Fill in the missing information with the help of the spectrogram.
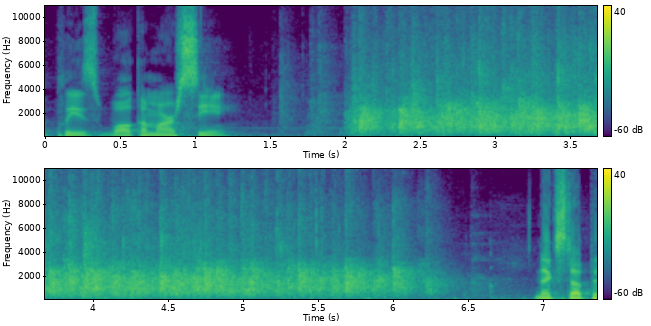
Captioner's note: audience applauds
